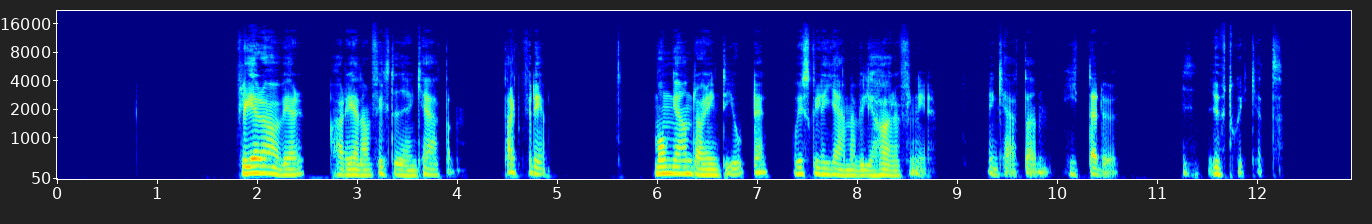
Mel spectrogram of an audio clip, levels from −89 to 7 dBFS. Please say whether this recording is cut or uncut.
uncut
